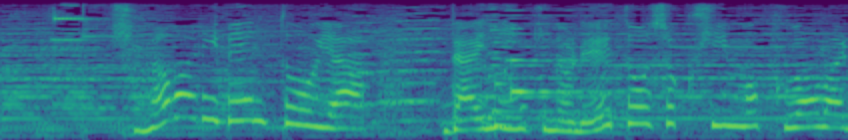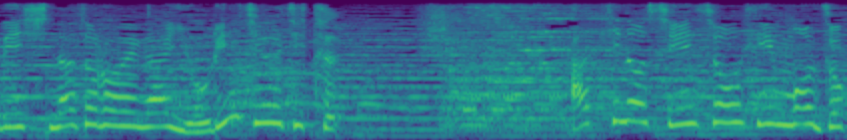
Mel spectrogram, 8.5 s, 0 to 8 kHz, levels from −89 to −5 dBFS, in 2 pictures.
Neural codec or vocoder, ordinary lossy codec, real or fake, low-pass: none; none; real; 7.2 kHz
